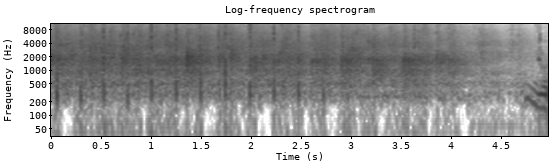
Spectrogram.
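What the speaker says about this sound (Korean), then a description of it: "하나님께 영광의 박수 올려드리겠습니다." A church congregation claps together during a Sunday worship service after a choir's singing, producing a steady, even roar of many hands that fades slightly toward the end.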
